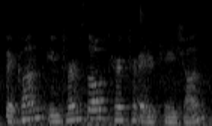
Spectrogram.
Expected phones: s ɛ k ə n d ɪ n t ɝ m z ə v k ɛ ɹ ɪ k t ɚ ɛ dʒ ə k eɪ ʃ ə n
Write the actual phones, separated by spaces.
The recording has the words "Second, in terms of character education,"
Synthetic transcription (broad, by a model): s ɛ k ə n d ɪ n t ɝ m s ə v k ɛ ɹ ɪ k t ɚ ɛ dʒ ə k eɪ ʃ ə n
